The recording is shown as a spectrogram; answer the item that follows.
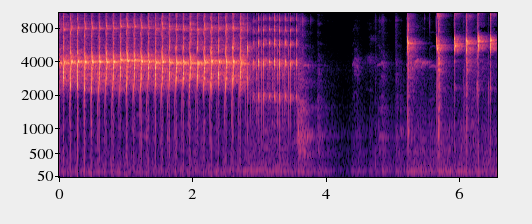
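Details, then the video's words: Lovebird ngekek fighter trill for provoking rivals: a fast rattling high trill for nearly three seconds that fades out, a silent pause, then several sharp separate chirps. "Lovebird ngekek fighter,pancingan lovebird ngetik ngekek mantap bikin lawan langsung nyaut"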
